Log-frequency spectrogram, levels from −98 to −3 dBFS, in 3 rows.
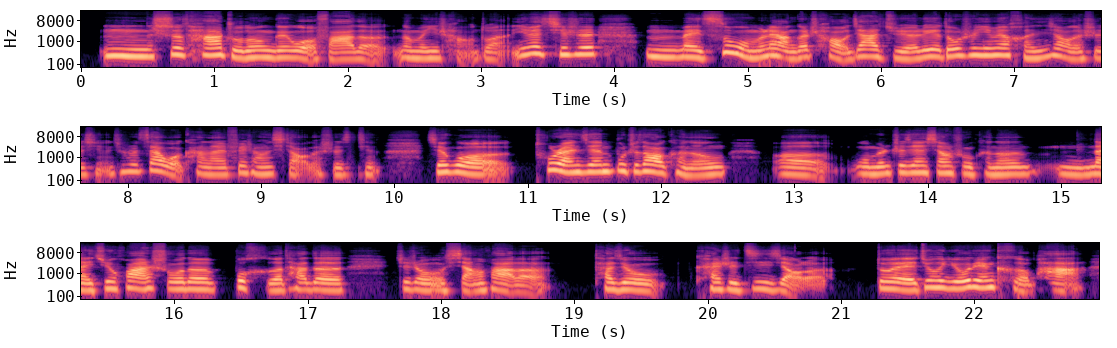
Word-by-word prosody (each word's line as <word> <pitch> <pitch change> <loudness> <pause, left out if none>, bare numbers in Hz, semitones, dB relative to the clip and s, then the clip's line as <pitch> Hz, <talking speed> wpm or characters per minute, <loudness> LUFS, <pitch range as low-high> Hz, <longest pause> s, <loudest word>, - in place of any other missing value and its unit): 嗯， 230 -2 +2
是 255 +4 +1
她 250 +1 +5
主 205 -6 -1
动 195 +1 +1
给 195 +1 0
我 185 -3 +1
发 165 0 +1
的 165 -2 -4
那 195 0 -5
么 185 -1 -2
一 185 - -1
长 185 - -11
段。 170 -2 -6
因 250 - -2
为 290 - +4
其 265 -1 -1
实， 270 +1 +3 0.4
嗯， 205 -2 -1
每 205 -2 +3
次 245 - -2
我 275 -8 +3
们 195 +2 0
2 220 -7 +5
个 200 - +1
吵 210 - -2
架 220 0 +2
决 175 -3 -2
裂， 210 +3 +2
都 220 +3 +1
是 250 +1 -1
因 245 - +1
为 245 - +2
很 185 -4 -4
小 230 -4 -2
的 165 - -3
事 180 0 -7
情， 175 - -12
就 230 +4 -9
是 240 - -4
在 250 +1 +1
我 230 - 0
看 195 - -7
来 175 -1 -2
非 195 +4 -7
常 190 -3 -4
小 190 - -5
的 - - -11
事 170 - -8
情。 175 +1 -11 0.4
结 225 - +1
果 210 -5 +2 0.2
突 280 - -4
然 230 -5 +7
间 230 +1 +2
不 250 0 -2
知 230 - -3
道 235 -3 +6
可 195 -1 -7
能， 170 +3 -1 0.3
呃， 175 -4 -3 0.2
我 195 -1 -5
们 190 +2 0
之 220 - -3
间 215 0 0
相 205 -1 0
处 190 -2 -5
可 175 +1 -10
能， 180 +1 -1 0.3
嗯 175 -1 -3
哪 185 -2 +3
句 215 +5 -2
话 215 -1 +5
说 205 -2 -1
的 200 -2 +2
不 240 - +3
合 180 -4 -2
她 195 +1 -1
的 180 -2 +2 0.4
这 205 - -5
种 180 -2 -1
想 175 0 0
法 - - +4
了， - - -1 0.3
她 200 - -1
就 185 -4 0 0.2
开 200 - -2
始 195 -2 0
计 195 +2 -5
较 180 - +1
了。 - - -7 0.3
对， 205 -5 +4
就 240 +4 +1
有 225 +1 +4
点 245 -1 +4
可 - - -3
怕。 - - +3
200 Hz, 250 characters per minute, -23 LUFS, 180-225 Hz, 0.4 s, 然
